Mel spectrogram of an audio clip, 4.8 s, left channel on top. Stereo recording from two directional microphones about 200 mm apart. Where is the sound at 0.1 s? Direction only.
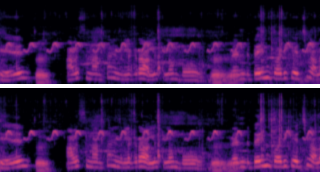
50° right (ahead or behind).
